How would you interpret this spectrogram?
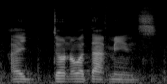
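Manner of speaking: normal talking voice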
